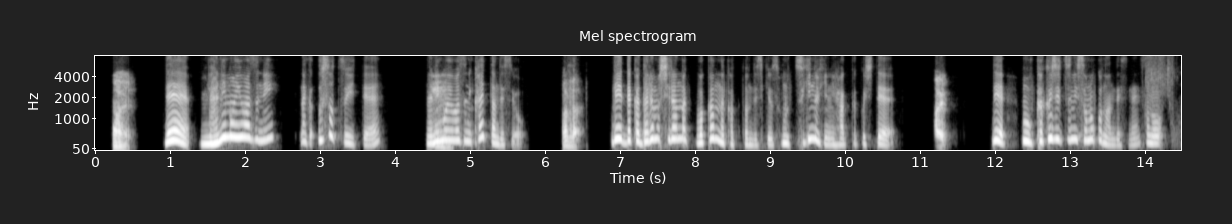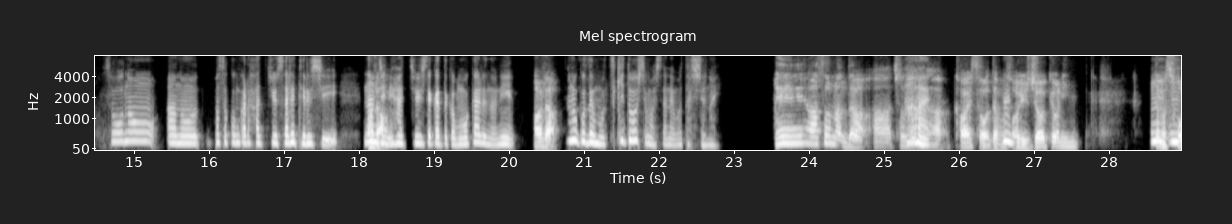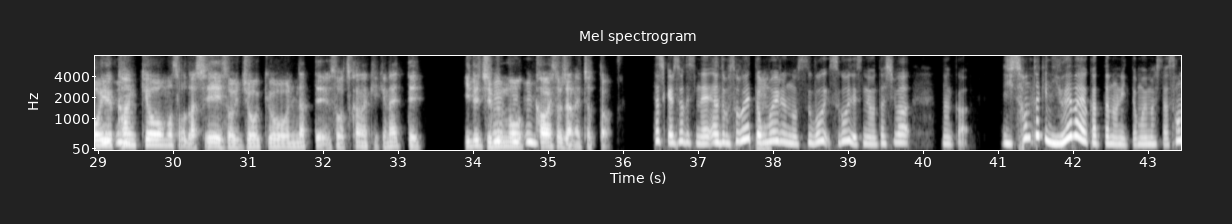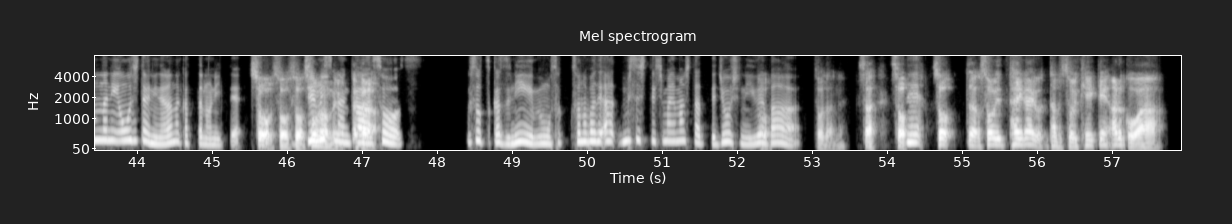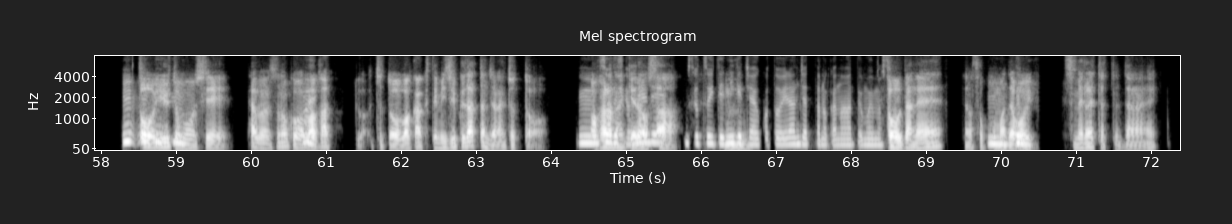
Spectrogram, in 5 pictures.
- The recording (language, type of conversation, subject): Japanese, unstructured, あなたは嘘をつくことを正当化できると思いますか？
- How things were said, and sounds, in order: tapping; other background noise; other noise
